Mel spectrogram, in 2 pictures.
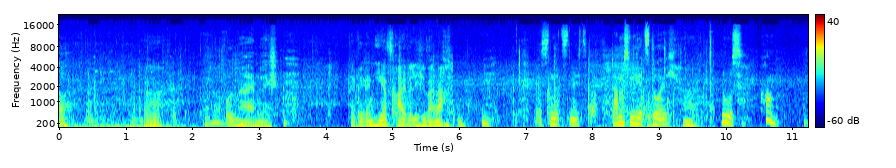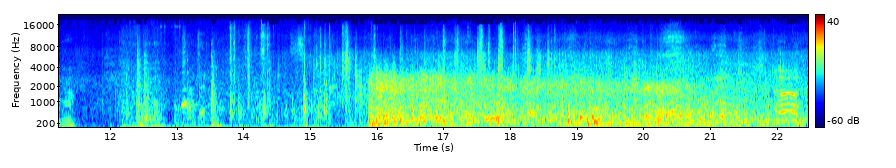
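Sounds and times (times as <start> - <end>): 
low rumble of thunder: 0.0 - 9.9, 12.2 - 22.4
heavy rain: 0.0 - 22.4
speech: 2.5 - 3.6, 4.4 - 11.6.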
